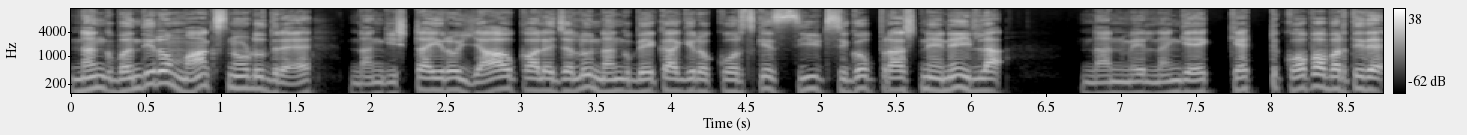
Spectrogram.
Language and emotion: Kannada, angry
